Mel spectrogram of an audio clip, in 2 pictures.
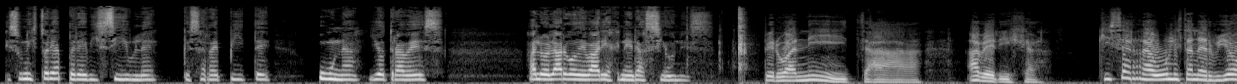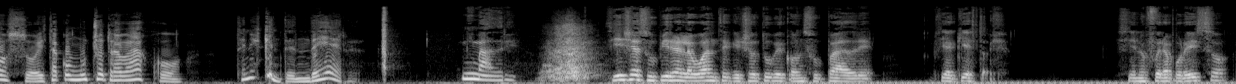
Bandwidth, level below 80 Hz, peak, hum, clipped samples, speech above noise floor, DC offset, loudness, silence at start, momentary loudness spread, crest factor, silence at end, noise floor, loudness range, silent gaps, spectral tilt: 16 kHz; -34 dBFS; 0 dBFS; none; under 0.1%; 28 dB; under 0.1%; -15 LUFS; 0.05 s; 17 LU; 16 dB; 0 s; -42 dBFS; 5 LU; none; -5 dB/octave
